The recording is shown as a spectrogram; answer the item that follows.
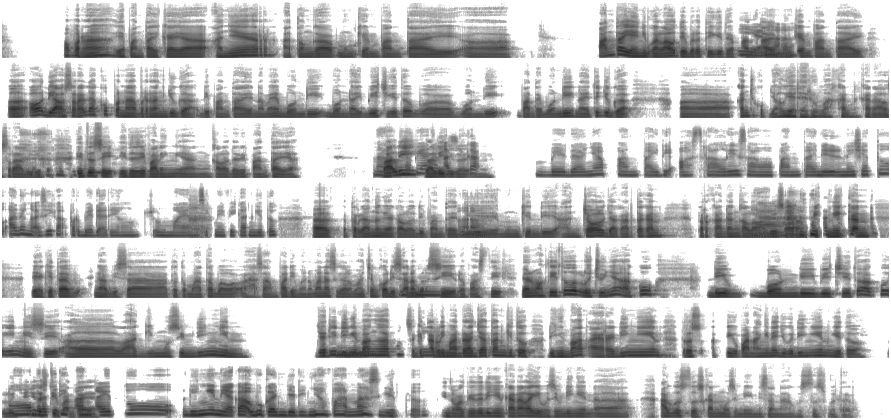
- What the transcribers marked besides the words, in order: "Australia" said as "australi"; chuckle; laugh; tapping
- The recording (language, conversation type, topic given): Indonesian, podcast, Apa hal sederhana di alam yang selalu membuatmu merasa tenang?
